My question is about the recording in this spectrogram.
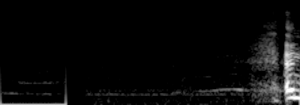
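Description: A man's voice trailing off, then an abrupt drop to a faint hiss about half a second in, before his speech starts again near the end.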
